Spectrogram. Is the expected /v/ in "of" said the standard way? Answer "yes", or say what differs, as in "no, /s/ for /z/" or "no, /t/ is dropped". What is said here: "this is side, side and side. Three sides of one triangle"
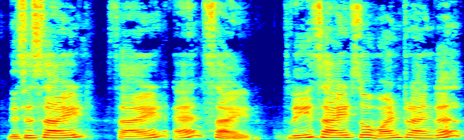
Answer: yes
